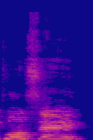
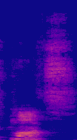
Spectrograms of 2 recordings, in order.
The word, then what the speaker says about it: Ponce: just going to say sorry, because we are saying that wrong. It should be Ponce. I don't know why we can't say it correctly, but it's Ponce for us here.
